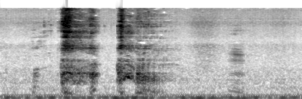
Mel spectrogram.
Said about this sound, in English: Sorry, I got a cough right now.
